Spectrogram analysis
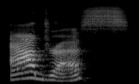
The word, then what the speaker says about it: address: noun and verb okay noun stresses the first syllable verb stresses the second syllable so let's talk about some heteronym words so address can you give me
